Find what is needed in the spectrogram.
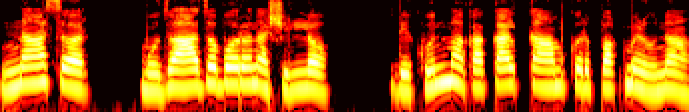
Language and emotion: Goan Konkani, sad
